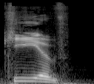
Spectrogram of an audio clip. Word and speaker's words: Kyiv: I'm not going to call it that because that's not even correct. It's like Kyiv. – Kyiv. – Kyiv. You got to say it's like it's still two syllables.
